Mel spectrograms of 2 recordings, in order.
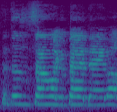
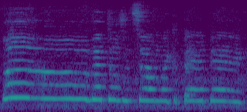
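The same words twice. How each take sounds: First: Higher-pitched, unimpressed teasing; moderately raised pitch, no falsetto; mock dismissal. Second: Very high falsetto cooing; drawn-out, high-pitched mock concern; mock sympathy. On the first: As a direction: repeat it as a teasing verdict. Repeats the mock remark, lower. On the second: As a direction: sing out fake pity in a high voice. Mock sympathy over listener's complaint.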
